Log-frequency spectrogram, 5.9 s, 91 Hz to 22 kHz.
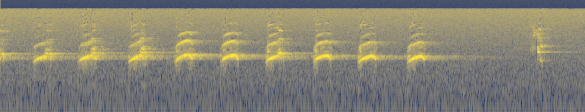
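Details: Female golden eagle at her nest in Latvia, filmed by a nest camera on 30 January 2019: about nine evenly spaced, ringing yelps, roughly two per second, then one softer note after a pause.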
